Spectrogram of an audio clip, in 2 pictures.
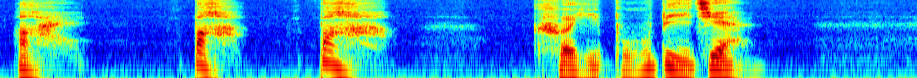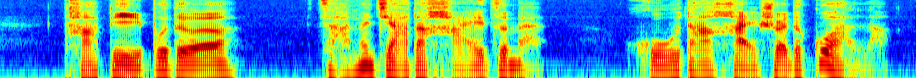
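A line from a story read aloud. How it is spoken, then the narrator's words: Laughing. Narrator (Chinese): 尤氏笑道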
